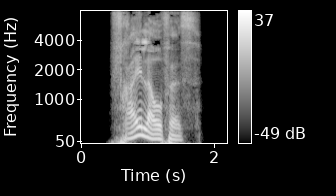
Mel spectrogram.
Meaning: genitive singular of Freilauf
- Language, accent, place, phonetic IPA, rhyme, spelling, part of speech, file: German, Germany, Berlin, [ˈfʁaɪ̯ˌlaʊ̯fəs], -aɪ̯laʊ̯fəs, Freilaufes, noun, De-Freilaufes.ogg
